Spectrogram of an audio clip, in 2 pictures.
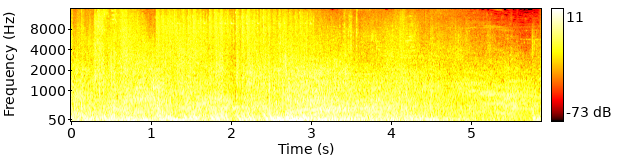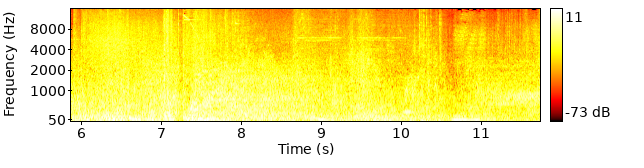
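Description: Gunfire and explosions boom and crackle in a video game.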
